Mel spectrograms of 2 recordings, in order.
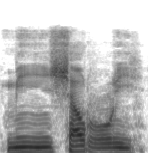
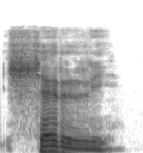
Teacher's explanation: Getarannya itu cukup 1 kali saja. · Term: tipis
